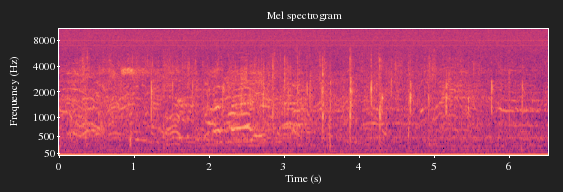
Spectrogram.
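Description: Several indistinct voices talking and calling out over one another, no words clear, with a few short sharp knocks scattered through.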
